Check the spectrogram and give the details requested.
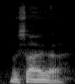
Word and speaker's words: Messiah: 메사야. 이거는 메시아입니다. 메시아는 우리식 발음이고 메사야.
